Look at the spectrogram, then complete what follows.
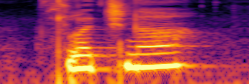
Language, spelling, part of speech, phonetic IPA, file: Czech, slečna, noun, [ˈslɛt͡ʃna], Cs-slečna.ogg
- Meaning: miss (girl)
